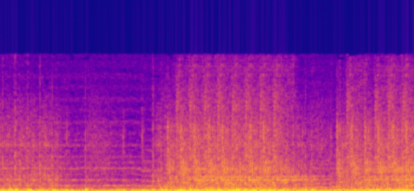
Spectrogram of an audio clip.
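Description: Gunfire in Trails into Reverie, sustained rapid bursts like a volley of shots over a busy battle soundscape, loud and continuous.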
